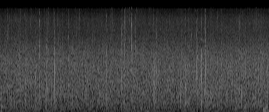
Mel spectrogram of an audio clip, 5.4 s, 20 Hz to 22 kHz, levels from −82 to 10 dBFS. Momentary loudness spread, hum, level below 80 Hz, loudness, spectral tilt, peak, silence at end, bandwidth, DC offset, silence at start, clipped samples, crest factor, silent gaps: 4 LU; none; -64 dBFS; -35 LUFS; -0.5 dB/octave; -8 dBFS; 0 s; 16.5 kHz; under 0.1%; 0 s; under 0.1%; 30 dB; none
